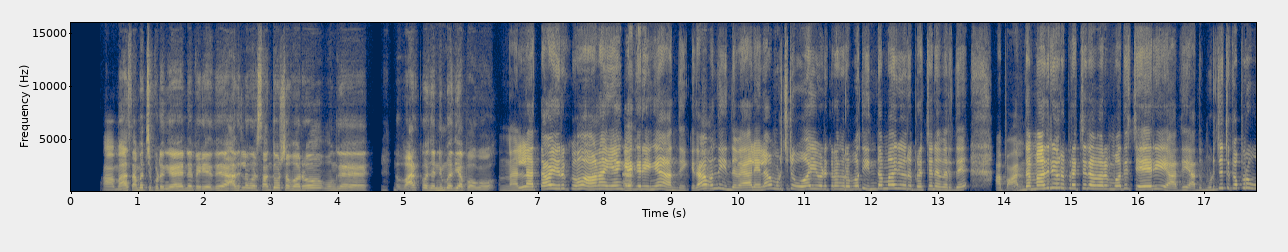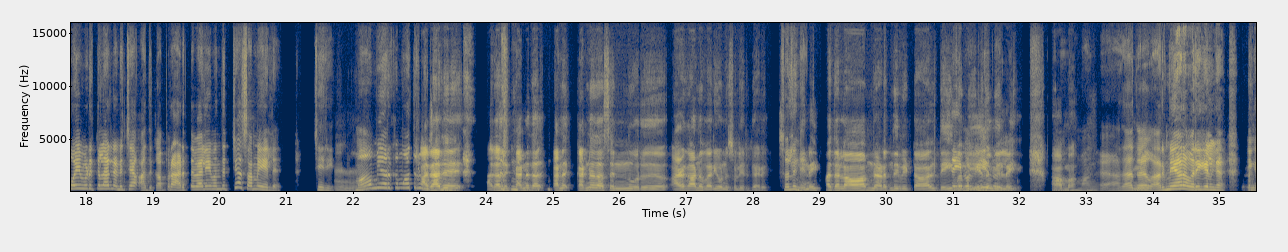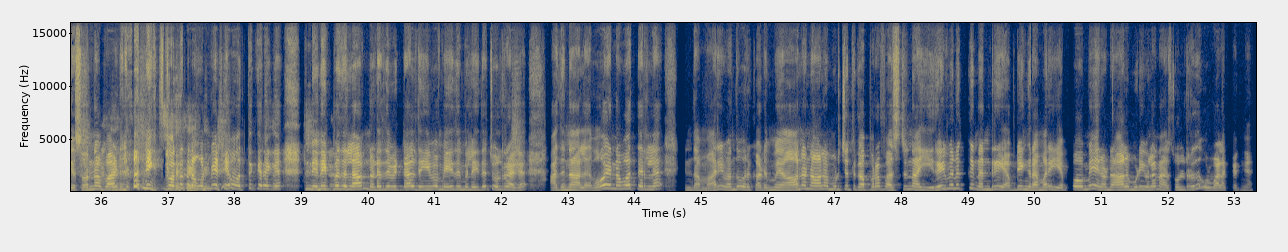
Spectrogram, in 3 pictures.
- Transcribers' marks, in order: chuckle; laugh; laughing while speaking: "தெய்வம் ஏதுமில்லை"; tapping; laugh; laughing while speaking: "நீங்க சொன்னத நான் உண்மையிலேயே ஒத்துக்குறேங்க. நினைப்பதெல்லாம் நடந்துவிட்டால் தெய்வம் ஏதுமில்லை, இதச்சொல்றாங்க"; other noise; other background noise
- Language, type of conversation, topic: Tamil, podcast, ஒரு கடுமையான நாள் முடிந்த பிறகு நீங்கள் எப்படி ஓய்வெடுக்கிறீர்கள்?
